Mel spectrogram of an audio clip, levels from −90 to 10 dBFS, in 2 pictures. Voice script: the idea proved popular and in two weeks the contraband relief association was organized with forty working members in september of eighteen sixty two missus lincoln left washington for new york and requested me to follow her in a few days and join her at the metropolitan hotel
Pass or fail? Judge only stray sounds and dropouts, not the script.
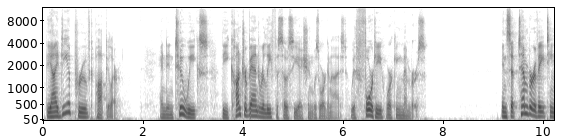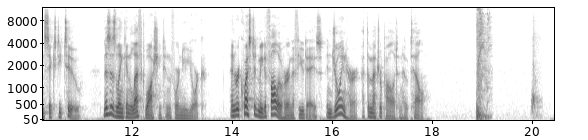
fail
